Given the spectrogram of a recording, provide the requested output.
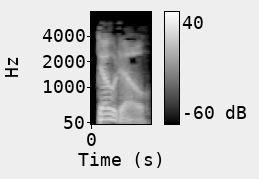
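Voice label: "dodo", American English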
